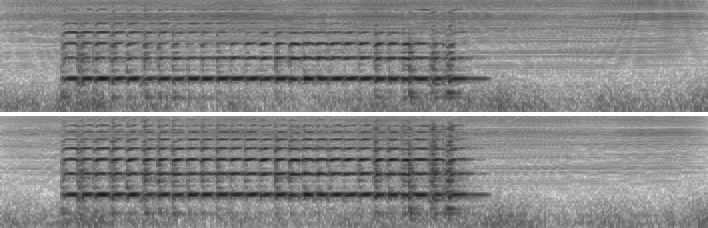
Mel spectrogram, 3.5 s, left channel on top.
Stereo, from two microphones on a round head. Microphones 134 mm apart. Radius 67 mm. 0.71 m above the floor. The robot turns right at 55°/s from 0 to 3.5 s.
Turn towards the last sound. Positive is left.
turn(degrees=15)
